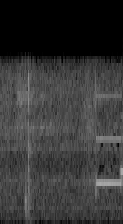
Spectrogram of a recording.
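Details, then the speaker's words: Power-on beep of a Terumo syringe pump as it is switched on before use, while connected to mains power and charging its battery. "baik sebelum kita melakukan [Musik] e sebel melakukan tindakan maka kita akan melakukan menghidupkan ST yaitu on off"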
